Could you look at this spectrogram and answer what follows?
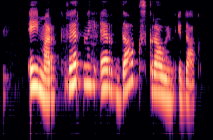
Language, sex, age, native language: Icelandic, female, 40-49, Russian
